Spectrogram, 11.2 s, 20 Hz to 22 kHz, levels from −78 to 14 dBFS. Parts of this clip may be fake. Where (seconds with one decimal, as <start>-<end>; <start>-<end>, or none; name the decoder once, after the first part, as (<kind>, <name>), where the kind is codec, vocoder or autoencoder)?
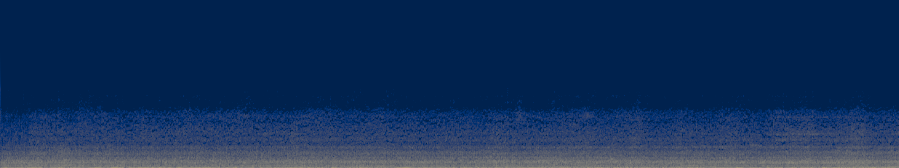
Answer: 0.0-3.8 (vocoder, Vocos); 4.8-6.8; 8.5-9.9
